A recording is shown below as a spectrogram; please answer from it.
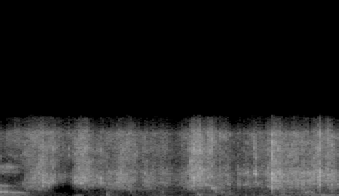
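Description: Rustling and several soft knocks from a laptop or webcam being handled and moved.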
